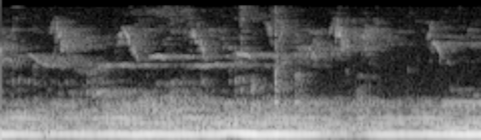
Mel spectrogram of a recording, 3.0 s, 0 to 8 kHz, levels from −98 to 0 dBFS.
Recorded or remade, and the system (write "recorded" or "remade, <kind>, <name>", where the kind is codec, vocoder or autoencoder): remade, vocoder, Vocos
